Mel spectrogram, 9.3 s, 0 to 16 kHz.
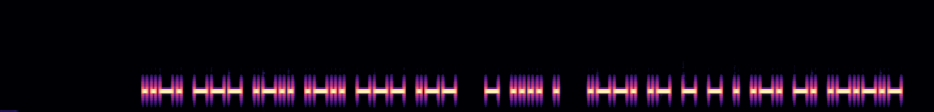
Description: Morse code, heard as a keyed tone, about 27 wpm, 700 Hz. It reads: FOLLOW THE PATTERN.
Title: Sentences from Top 1000 Words - Review Part 2 - 28wpm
